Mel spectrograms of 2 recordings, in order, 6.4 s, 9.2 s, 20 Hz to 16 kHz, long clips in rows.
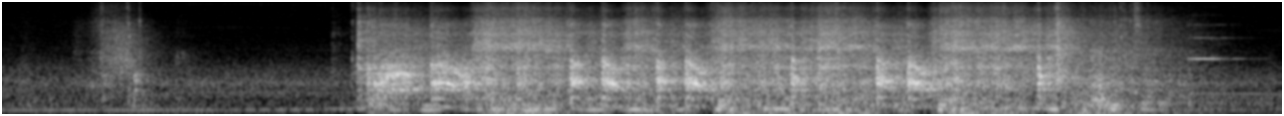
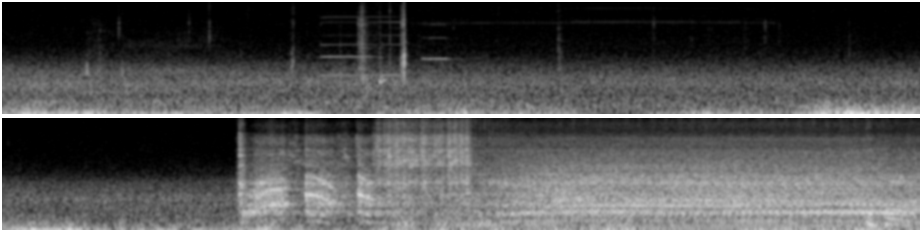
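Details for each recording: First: Honda Prelude INX with 1980s aftermarket JDM remote starter, car sat for years: starter churns about four seconds in uneven bursts, never catches; cranks no start, unclear whether remote signal or long storage is the cause. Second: 1980s Honda Prelude INX (JDM import), started via period aftermarket remote starter: a few clicks, brief crank, catches straight away and settles into steady even idle; normal start.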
